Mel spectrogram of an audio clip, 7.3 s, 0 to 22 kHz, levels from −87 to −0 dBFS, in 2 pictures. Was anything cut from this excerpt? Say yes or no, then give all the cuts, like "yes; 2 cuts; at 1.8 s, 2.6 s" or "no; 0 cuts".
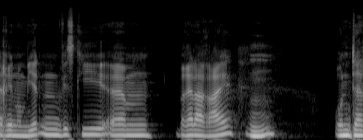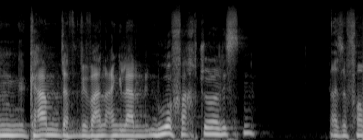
no; 0 cuts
